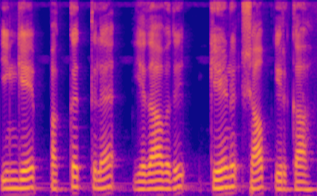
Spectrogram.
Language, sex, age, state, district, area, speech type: Tamil, male, 18-30, Tamil Nadu, Nagapattinam, rural, read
